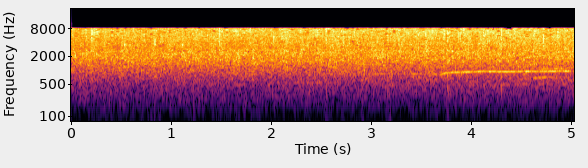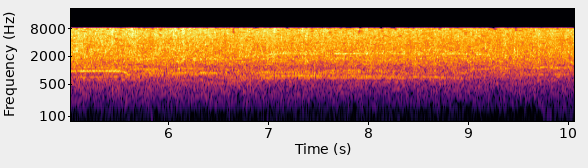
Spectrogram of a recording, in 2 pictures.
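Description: Sustained audience applause for a bishop fills the whole stretch, a dense, steady wash of many hands clapping at an even loudness, with a few faint tonal sounds drifting underneath.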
